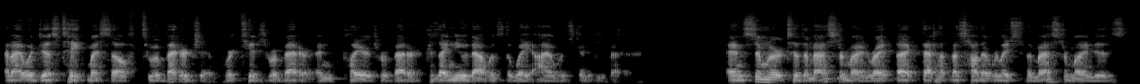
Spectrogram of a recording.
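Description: A Thai man in his thirties, a business coach and founder, chats as a guest in a casual interview about his business journey, telling stories and leaning heavily on "like." His voice is deep, bright, and forceful, with fairly even intonation and a brisk pace. He is on a video call from a room at home, using a studio mic in front of him, and the audio quality is poor.

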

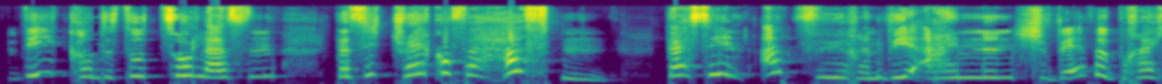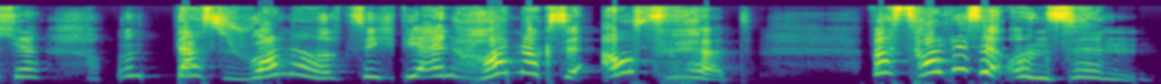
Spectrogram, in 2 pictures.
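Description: A woman's voice: sits high, expressive, measured pace, darkish tone, slightly rough, pitched above the performer's own voice, heavily acted. A woman reading a fan audiobook, voicing a determined young witch who speaks urgently and scolds sharply. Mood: furious.

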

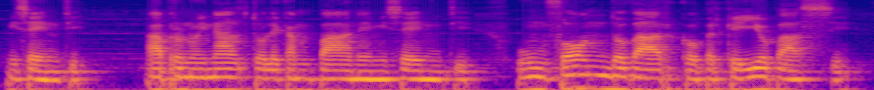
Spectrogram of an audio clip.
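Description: A man giving a soft, measured, intimate poetry reading, trailing off at each refrain. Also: low voice, echoey room. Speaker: poetry reader.

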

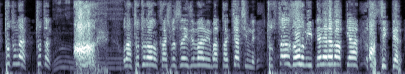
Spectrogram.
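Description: A man dubbing a furious, swearing male cartoon villain who shouts threats in a comedic fan dub. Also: very high-pitched, no echo, muffled recording.

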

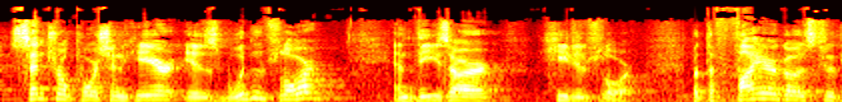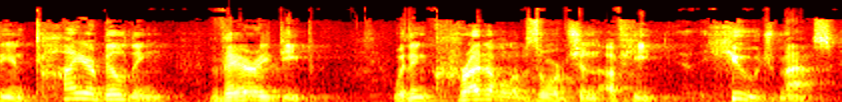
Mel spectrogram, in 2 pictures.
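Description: An older man giving a lecture over slides, animated and emphatic, slowing right down to stress key points. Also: medium pitch.

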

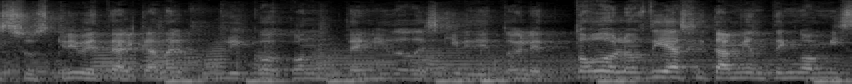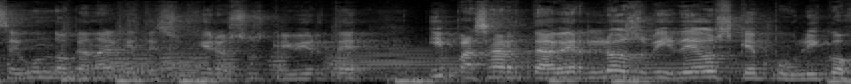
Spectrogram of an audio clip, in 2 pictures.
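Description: A woman hosting a video reaction, commenting excitedly and swinging between shouts and low muttering. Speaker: YouTube reaction host. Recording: roomy echo with loud music behind.

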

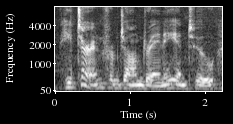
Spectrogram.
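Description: A man's voice: medium pitch, measured pace, slight background noise. A man, a colleague, reminiscing in an interview and telling a fond anecdote.

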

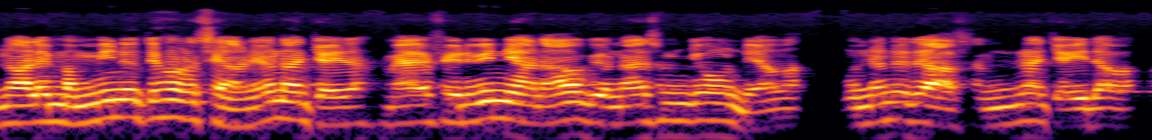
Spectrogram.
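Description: A man's voice: on the high side, fairly even intonation, quick pace, highs cut off. A man playing a son who earnestly explains himself to his elders in a family web drama.

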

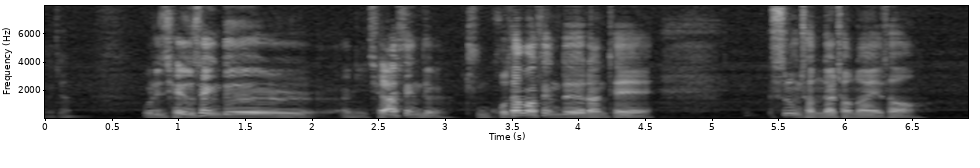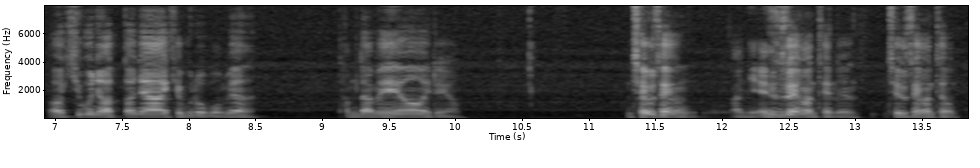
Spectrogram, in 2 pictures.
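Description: A man teaching high school Korean literature from a class handout at home, in a conversational way that keeps checking in with his students. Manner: starts phrases with a prompting filler, chuckles now and then. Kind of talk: online lecture on a class handout.

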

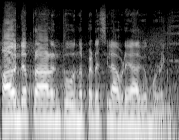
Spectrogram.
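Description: A man reading out a story as its storyteller, with a steady, dramatic delivery. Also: a little high, quick pace. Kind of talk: scripted story narration. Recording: long reverb, soft music behind.

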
